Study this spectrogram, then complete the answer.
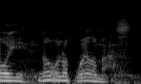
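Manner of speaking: low, soft, worn-out admission; understated exhausted sigh of words; retold weariness. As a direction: sag as if privately giving up. Voices his inner exhaustion.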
